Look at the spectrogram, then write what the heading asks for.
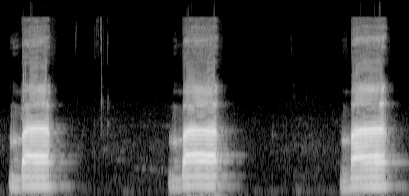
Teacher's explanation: ہونٹوں کا بھی وہ حصہ جو تر ہوتا ہے، یعنی ہونٹوں کا ایک حصہ خشک ہوتا ہے اور دوسرا تر حصہ ہوتا ہے یعنی گیلا ہوتا ہے۔ با کو تر والے حصے سے یعنی گیلے حصے سے ادا کیا جاتا ہے۔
